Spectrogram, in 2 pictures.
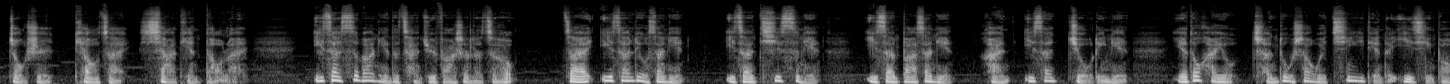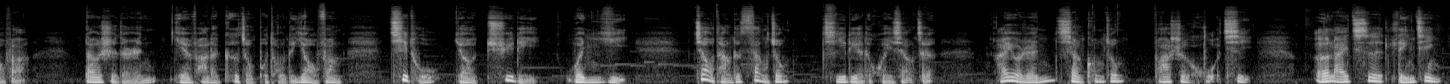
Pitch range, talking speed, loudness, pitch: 95-140 Hz, 220 characters per minute, -19 LUFS, 110 Hz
